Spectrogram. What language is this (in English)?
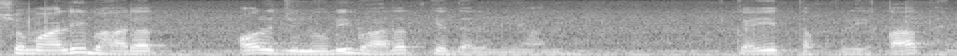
Urdu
